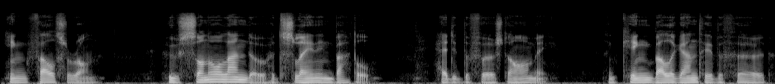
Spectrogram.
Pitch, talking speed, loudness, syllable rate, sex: 90 Hz, 140 wpm, -20 LUFS, 5.0 syllables/s, male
